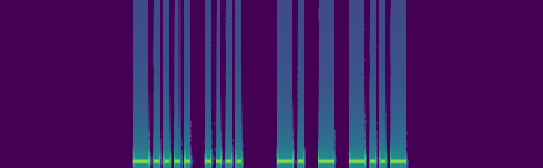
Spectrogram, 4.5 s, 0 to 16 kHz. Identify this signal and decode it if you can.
Morse code, heard as a keyed tone, about 28 wpm, 700 Hz. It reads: 6H NTX
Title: Winter Field Day Exchanges Encore 28wpm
